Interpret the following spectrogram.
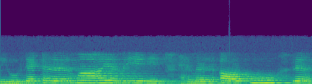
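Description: A girl's voice chanting Sinhala kavi verse in the traditional melodic style: long held notes joined by short gliding turns, with a brief breath a little past halfway.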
